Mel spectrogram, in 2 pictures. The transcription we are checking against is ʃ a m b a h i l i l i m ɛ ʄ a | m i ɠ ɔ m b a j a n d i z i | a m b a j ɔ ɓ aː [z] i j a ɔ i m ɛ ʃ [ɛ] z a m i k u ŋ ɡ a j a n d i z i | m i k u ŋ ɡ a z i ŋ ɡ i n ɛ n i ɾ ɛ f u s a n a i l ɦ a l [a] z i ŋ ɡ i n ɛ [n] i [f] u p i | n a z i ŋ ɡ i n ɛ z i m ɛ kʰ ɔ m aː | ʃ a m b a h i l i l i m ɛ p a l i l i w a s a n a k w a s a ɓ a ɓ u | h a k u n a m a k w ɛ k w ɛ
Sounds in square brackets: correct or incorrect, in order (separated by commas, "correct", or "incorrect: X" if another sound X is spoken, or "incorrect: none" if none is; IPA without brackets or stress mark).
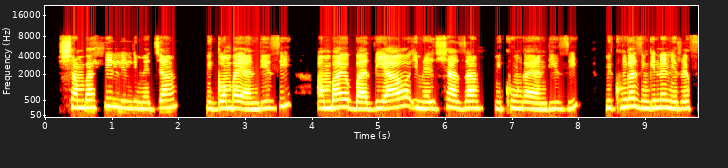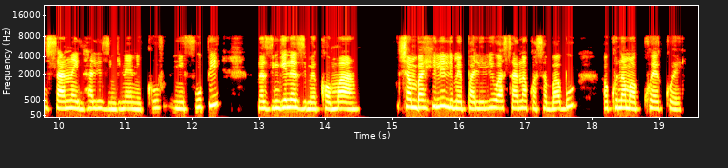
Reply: incorrect: ð, incorrect: a, incorrect: i, correct, correct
